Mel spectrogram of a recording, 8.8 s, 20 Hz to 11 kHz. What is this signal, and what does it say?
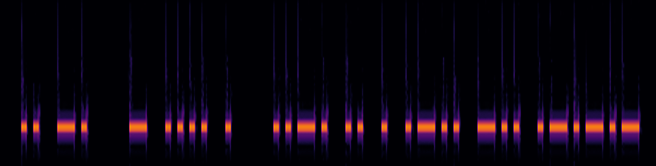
Morse code, heard as a keyed tone, about 15 wpm, 700 Hz. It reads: IN THE FIELD.
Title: Sentences from Top 1000 Words - Review Part 2 - 15wpm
